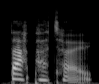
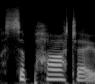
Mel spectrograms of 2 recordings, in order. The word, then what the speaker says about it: zapato: In English, Z sounds like zoo. In Spain, Z sounds like the TH in thin, but in Latin America, it sounds like S. So zapato, shoe, can sound like zapato in Spain or zapato in Latin America.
